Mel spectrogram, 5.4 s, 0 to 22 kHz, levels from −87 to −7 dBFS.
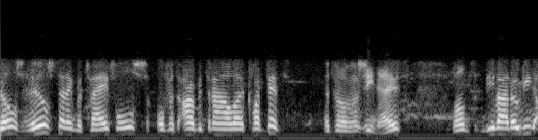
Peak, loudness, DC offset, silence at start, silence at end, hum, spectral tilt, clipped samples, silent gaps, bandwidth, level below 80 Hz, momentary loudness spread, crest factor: -6 dBFS; -23 LUFS; under 0.1%; 0 s; 0 s; none; -6 dB/octave; under 0.1%; none; 4.1 kHz; -68 dBFS; 8 LU; 16 dB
